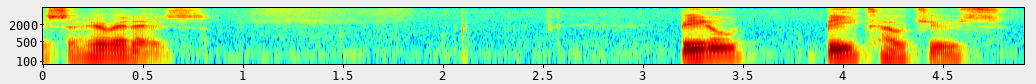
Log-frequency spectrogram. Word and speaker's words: Beetlejuice: crazy hair okay so here it is beetle Beetlejuice pronounced Beetle Juice like as the beetle is a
